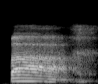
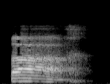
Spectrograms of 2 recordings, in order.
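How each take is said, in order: Both takes have the same delivery.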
